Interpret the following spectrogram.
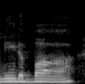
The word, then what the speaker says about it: Needabeh: Now, it's spelled, if you looked at how it's spelled, it's Needabeh, B-E-H, but it was pronounced Needabeh.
